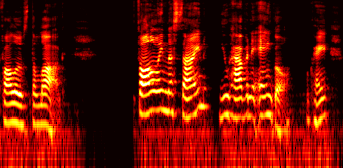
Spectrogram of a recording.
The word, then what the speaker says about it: sine: Sine of theta is typically abbreviated just as SIN. It is pronounced sine, not sin. Do not say sin. It is a sin to say sin. You say sine.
